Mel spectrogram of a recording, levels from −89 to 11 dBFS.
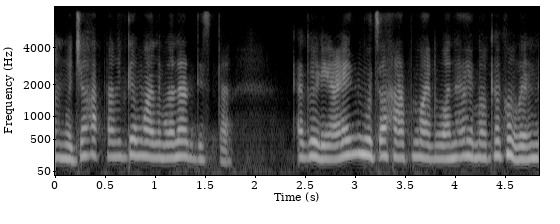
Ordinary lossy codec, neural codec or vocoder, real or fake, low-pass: none; codec, 16 kHz, 1 kbps, FreqCodec, smaller model; fake; 7.2 kHz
